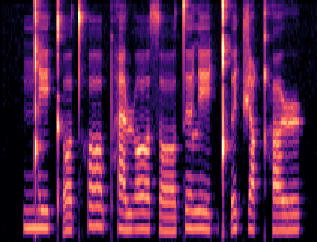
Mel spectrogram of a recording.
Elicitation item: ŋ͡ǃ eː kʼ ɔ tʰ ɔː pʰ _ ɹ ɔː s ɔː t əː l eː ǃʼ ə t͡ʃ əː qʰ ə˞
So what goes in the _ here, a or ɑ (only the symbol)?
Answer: a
